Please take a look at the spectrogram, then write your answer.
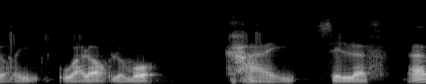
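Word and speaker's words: ไข่: ou alors le mot kai, c'est l'œuf. Hein, vous entendez la différence entre, par exemple, la poule, kai, et l'œuf, kai, kai. C'est pas la même prononciation.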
